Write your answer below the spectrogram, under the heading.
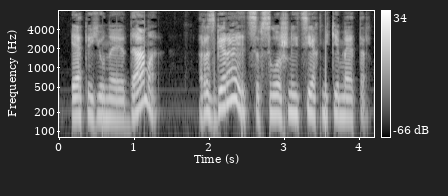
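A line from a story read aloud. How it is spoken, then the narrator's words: Quiet. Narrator (Russian): Тот тихонько сказал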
